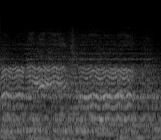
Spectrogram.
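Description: Opera music: a singer holding notes with wide vibrato over instrumental accompaniment.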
